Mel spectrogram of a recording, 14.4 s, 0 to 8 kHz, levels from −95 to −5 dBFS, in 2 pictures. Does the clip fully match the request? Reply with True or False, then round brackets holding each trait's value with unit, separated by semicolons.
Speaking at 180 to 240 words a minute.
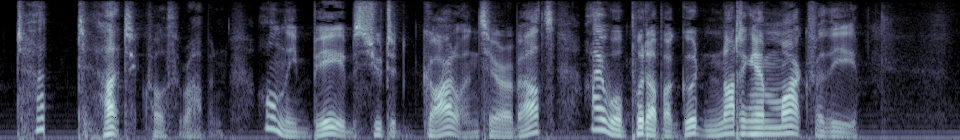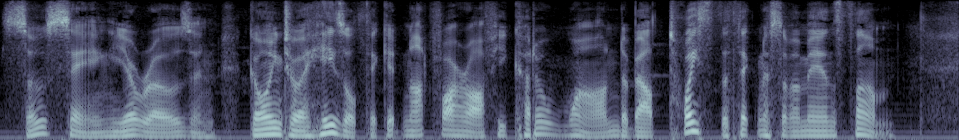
True (190 wpm)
